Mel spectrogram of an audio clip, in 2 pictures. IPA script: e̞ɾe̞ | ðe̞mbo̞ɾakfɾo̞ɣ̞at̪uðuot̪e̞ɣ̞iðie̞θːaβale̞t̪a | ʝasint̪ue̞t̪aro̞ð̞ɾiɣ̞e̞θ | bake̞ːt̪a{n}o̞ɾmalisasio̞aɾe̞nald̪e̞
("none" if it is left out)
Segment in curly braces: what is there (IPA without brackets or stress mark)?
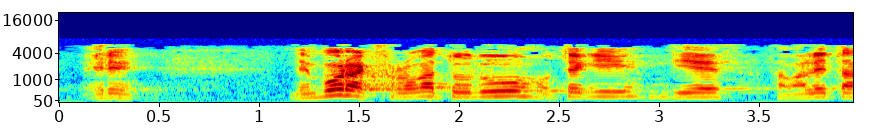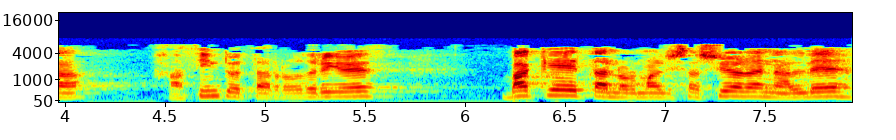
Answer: n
